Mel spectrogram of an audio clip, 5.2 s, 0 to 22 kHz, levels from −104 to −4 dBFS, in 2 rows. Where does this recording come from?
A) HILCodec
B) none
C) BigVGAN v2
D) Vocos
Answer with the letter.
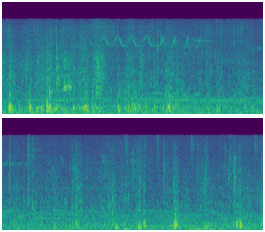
B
